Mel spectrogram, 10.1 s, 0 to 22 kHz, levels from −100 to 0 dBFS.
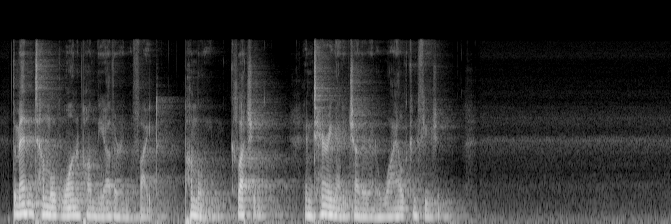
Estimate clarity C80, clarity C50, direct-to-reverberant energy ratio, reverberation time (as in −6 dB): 11.5 dB, 10.5 dB, 9.0 dB, 1.5 s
